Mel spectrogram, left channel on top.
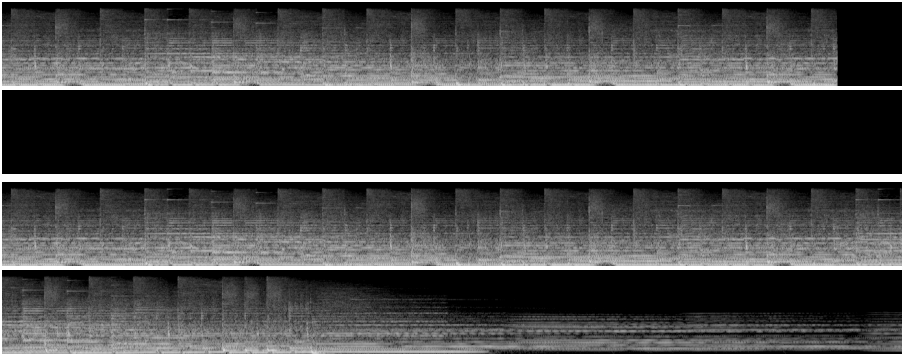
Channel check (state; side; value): drops out; left; at 8.3 s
